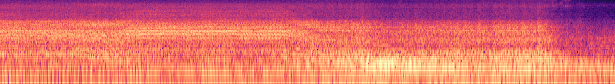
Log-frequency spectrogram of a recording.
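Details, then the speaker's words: Honda Beat scooter with oil flooding the air filter, oil suspected topped up with used oil: loud rapid helicopter-like chopping clatter about four a second at idle; cause unknown, CVT or crankshaft bearing suspected. "suaranya sudah mirip dengan helikopter"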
